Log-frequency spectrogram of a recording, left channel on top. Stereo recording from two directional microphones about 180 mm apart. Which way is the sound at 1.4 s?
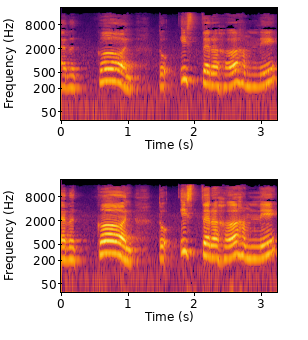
25° right (ahead or behind).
